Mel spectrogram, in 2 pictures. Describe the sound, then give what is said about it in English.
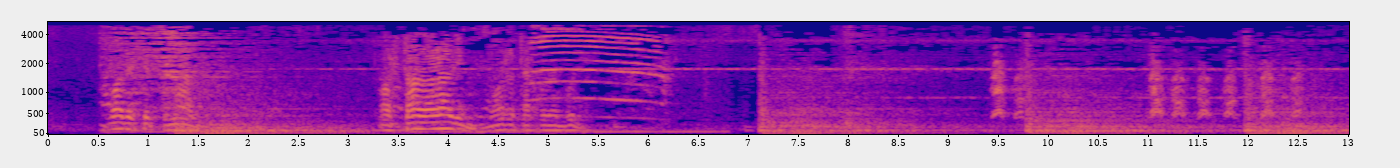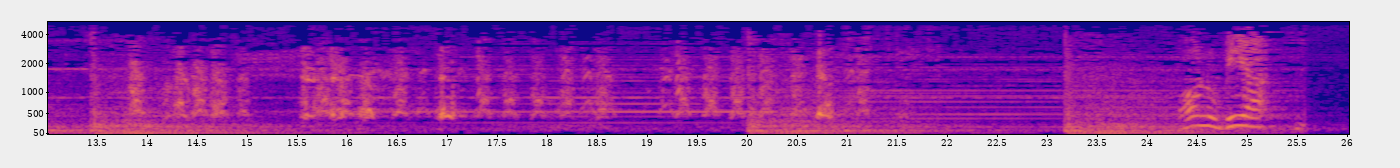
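A wolf attacks bleating sheep, with loud canine yelps and whimpers mixed among wavering, frantic bleats that continue in overlapping bursts throughout. “I've got a short video here, just 30 seconds or so, that shows a little bit of a wolf attacking some sheep.”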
